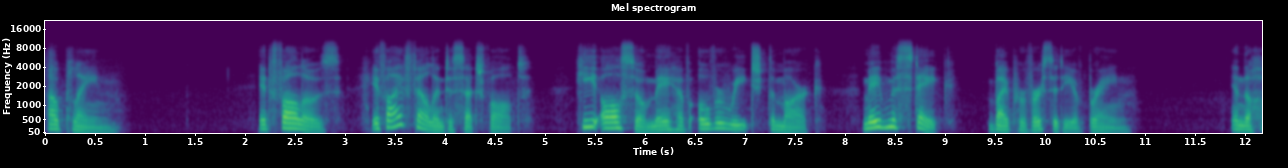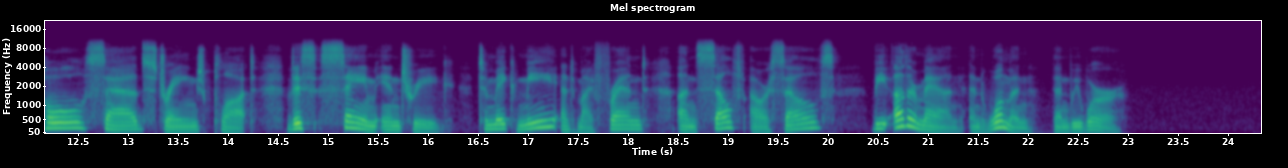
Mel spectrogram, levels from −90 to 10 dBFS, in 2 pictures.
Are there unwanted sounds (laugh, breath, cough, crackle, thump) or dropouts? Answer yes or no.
no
